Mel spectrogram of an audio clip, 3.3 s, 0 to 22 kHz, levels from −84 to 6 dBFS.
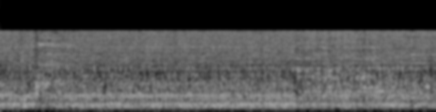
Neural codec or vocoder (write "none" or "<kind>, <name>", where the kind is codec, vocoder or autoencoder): vocoder, BigVGAN v2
